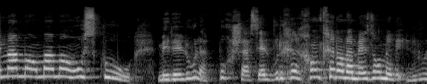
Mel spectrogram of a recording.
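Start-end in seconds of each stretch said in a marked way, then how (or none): 0.0-1.3 put-on high, louder child's cry for help. Girl surrounded by wolves, crying out for her mother. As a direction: call out for mother in fear. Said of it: "Elle se met à crier".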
